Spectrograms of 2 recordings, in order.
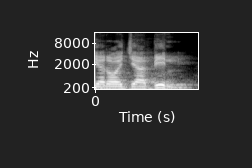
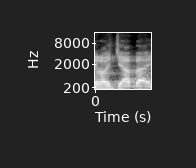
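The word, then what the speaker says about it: رجبٍ: fi Rajabin wa Sy'bana Orang-orang biasanya bacanya Allahumma bariklana fi Rajaba ya. Nah, kalau saya bacanya Allahumma bariklana fi Rajabin wa Sya'bana. Rajabin bertanwin. Karena menurut yang saya pahami, Rajab itu bertanwin sehingga ketika ada fi maka dibaca kasrah fi rajabin.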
